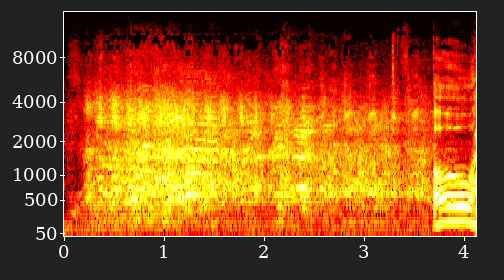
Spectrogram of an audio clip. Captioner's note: laughter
